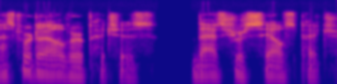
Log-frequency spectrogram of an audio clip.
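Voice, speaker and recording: A man speaks at a fairly quick pace, somewhat breathy. The sound is dry and close with no echo, against a quiet background. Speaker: career transition specialist. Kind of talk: tutorial.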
